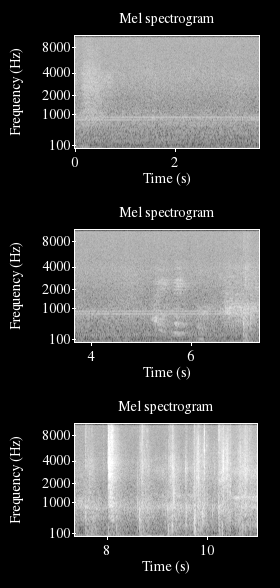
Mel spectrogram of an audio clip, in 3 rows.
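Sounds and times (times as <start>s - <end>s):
footsteps crunching on gravel: 7.0s - 11.0s.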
